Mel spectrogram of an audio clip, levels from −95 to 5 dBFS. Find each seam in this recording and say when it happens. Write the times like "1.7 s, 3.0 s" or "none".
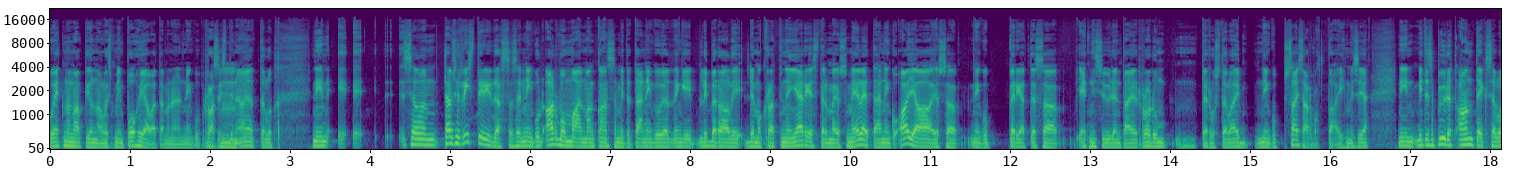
none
